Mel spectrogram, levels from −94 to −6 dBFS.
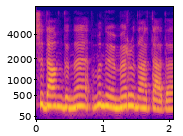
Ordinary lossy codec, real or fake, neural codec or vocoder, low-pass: MP3, 64 kbps; real; none; 7.2 kHz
